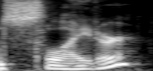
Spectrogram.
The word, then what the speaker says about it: Sluyter: what you do well my name is slyter uh it's uh spelled funny it's got a you in the middle of it i love it how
